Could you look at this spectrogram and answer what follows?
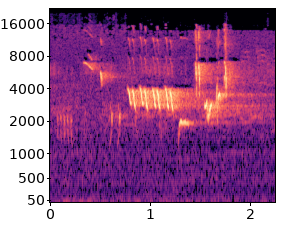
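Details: A brief burst of morning forest chirping: a quick string of bright, clipped high notes, then a downward slur and a few sharp twitters.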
